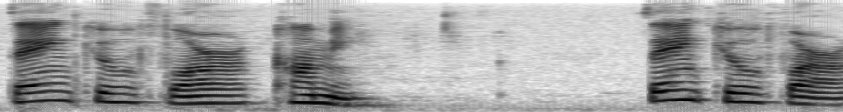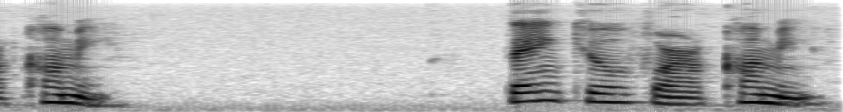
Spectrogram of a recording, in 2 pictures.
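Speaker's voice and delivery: very slow, clear English for learners to copy; slow model phrase. Shown as a demonstration. Teacher slowly modelling a question. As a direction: stretch each word for repeating. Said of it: "teacher models the phrase".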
